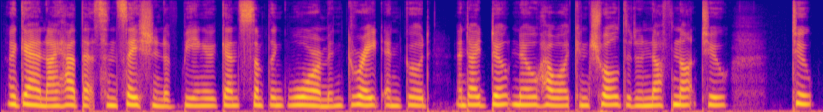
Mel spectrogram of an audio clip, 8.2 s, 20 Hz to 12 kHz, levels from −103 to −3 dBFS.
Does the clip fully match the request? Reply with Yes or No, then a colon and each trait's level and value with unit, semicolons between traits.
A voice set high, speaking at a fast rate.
No: high, 230 Hz; average, 180 wpm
